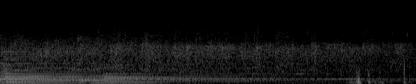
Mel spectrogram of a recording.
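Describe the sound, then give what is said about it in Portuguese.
An audience at a church service applauds the word of God after a Bible reading, with steady, dense clapping that gradually thins out, mixed with sustained low musical tones. “Beija a sua Bíblia e dê uma salva de palmas à palavra de Deus.”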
